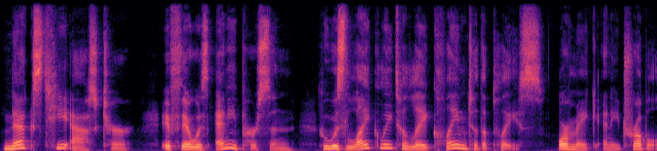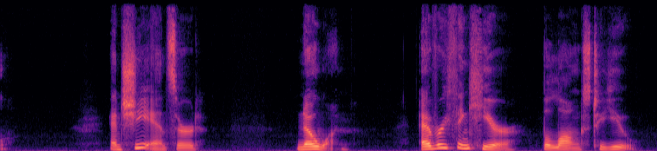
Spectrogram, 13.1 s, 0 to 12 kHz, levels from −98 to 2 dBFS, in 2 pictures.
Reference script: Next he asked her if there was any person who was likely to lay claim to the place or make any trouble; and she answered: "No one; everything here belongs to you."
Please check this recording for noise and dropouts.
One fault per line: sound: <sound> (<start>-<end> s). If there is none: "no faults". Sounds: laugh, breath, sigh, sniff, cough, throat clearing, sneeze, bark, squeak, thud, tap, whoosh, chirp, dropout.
no faults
